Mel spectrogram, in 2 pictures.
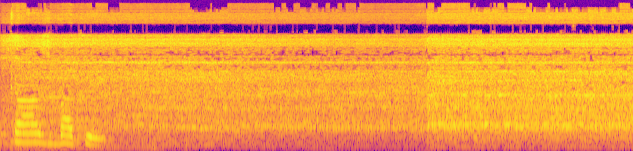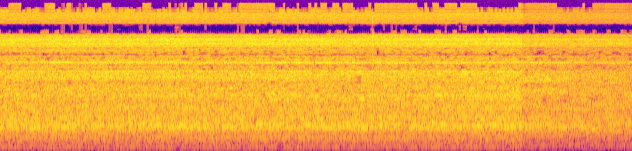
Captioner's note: sound of engine running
